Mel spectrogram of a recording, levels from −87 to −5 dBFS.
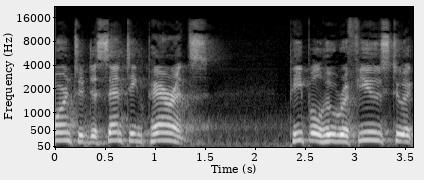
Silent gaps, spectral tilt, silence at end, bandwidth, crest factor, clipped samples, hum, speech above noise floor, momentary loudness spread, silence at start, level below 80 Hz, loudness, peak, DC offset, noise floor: none; -3.5 dB/octave; 0 s; 16 kHz; 14 dB; under 0.1%; none; 30 dB; 10 LU; 0 s; -60 dBFS; -22 LUFS; -8 dBFS; under 0.1%; -52 dBFS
